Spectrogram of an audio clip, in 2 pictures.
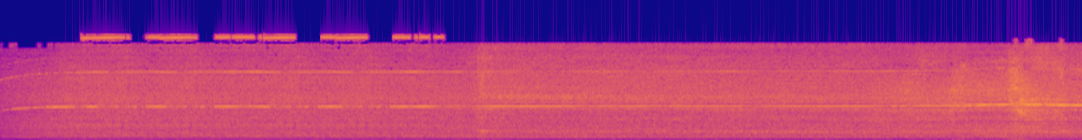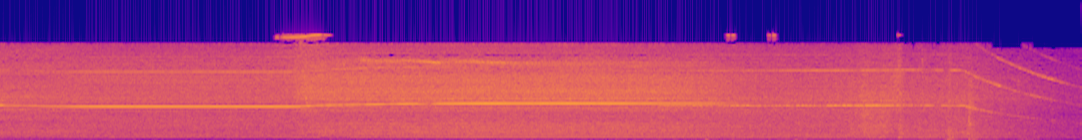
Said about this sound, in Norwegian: Du har kanskje ikke brukt støvsuger før, du.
